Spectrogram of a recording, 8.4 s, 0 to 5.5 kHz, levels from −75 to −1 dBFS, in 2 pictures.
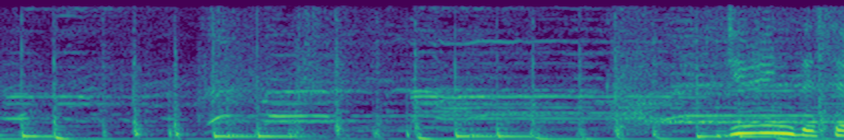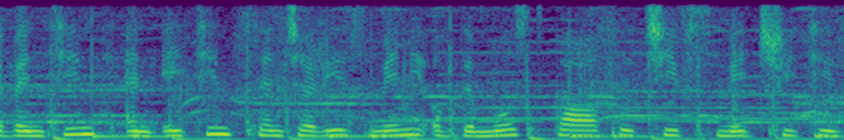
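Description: No technical faults are audible.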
